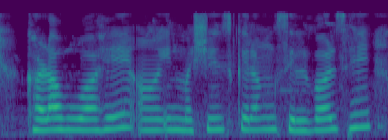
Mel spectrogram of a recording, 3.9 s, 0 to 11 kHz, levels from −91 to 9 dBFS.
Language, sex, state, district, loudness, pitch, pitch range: Hindi, female, Chhattisgarh, Kabirdham, -36 LUFS, 265 Hz, 255-275 Hz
